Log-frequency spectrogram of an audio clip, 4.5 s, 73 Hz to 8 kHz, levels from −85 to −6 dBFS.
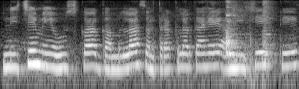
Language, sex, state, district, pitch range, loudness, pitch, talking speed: Hindi, male, Chhattisgarh, Raipur, 225-245 Hz, -16 LUFS, 235 Hz, 145 wpm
